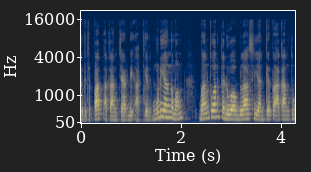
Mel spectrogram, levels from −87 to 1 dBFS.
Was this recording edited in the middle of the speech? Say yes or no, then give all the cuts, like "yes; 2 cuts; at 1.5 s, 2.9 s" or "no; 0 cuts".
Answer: yes; 1 cut; at 1.3 s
